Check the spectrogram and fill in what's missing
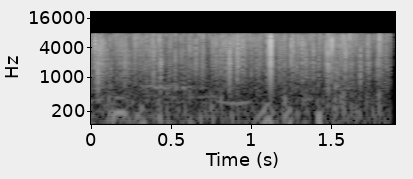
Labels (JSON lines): {"label": "biophony, cascading saw", "recorder": "SoundTrap 600 or HydroMoth"}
